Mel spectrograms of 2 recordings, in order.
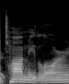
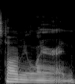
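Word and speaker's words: Tomi Lahren: and i actually actually looked up to to pronounce her name right i've always called her tommy lauren it's tommy larrin i always call her tomy lauren so i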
